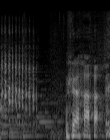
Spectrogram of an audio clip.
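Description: Laughter: a fast, pulsing run of laughing, a short pause, then a man and a woman laughing together about a second and a half in.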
